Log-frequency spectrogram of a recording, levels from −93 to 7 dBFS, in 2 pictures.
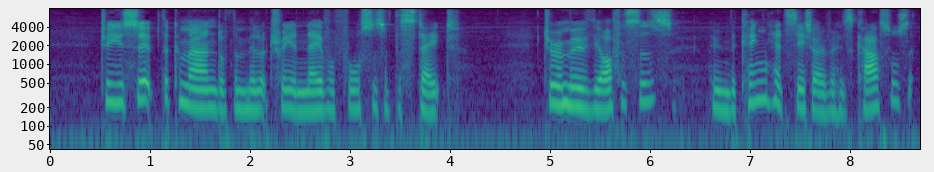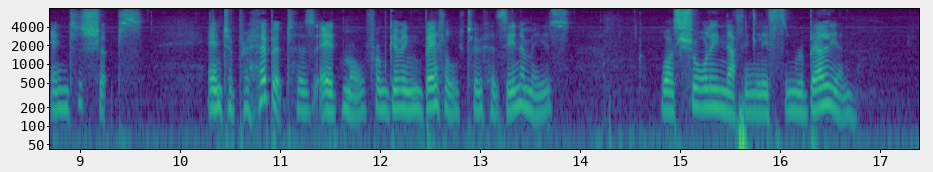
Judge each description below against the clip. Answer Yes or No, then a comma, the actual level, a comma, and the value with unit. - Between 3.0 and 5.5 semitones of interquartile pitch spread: No, narrow, 2.5 semitones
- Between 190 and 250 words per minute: No, average, 155 wpm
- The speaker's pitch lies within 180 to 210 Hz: Yes, high, 190 Hz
